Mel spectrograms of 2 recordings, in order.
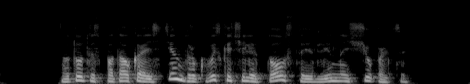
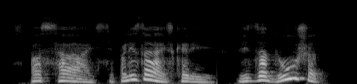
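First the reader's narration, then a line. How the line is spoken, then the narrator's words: Agitated command, man. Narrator (Russian): взволнованно скомандовал дяденька из приемника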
